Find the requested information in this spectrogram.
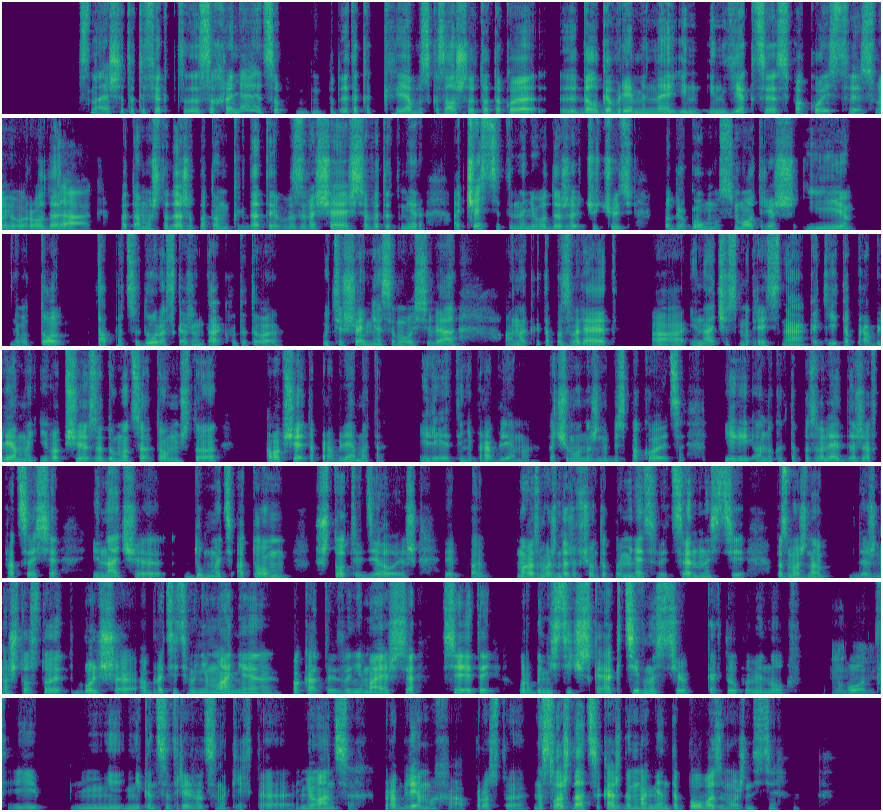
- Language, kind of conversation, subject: Russian, podcast, Как природа влияет на твоё настроение?
- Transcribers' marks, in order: tapping; chuckle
